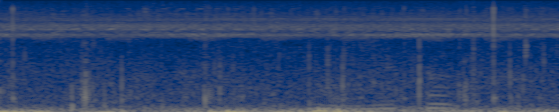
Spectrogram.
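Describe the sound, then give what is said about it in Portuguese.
Faint footsteps walking up a ramp, a few soft irregular steps over a steady high insect-like hum. “Agora vamos subir na rampa de novo. Então aqui, vamos caminhando e observando.”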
